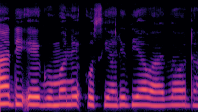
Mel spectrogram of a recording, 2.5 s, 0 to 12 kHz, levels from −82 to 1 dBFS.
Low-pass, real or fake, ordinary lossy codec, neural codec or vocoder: 10.8 kHz; real; none; none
